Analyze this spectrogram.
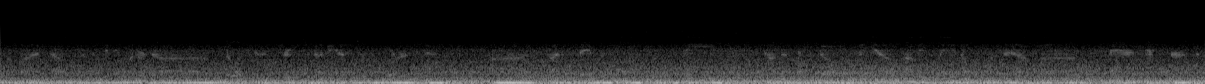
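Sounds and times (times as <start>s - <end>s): car tyre and engine rumble: 0.0s - 12.0s.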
